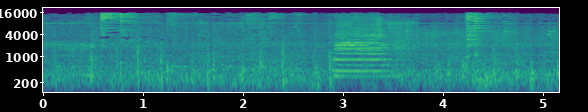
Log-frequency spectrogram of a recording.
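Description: Devagiri Express passenger train running, with one short, steady locomotive horn blast about three seconds in.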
